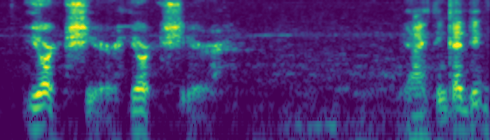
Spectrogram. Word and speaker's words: Yorkshire: It's pronounced Yorkshire. Yorkshire.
